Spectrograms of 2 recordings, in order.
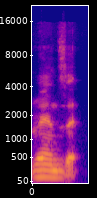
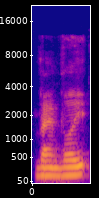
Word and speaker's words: Van Vliet: I think it was Chris Van Zet. Is that how you say his name? Van Vliet.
